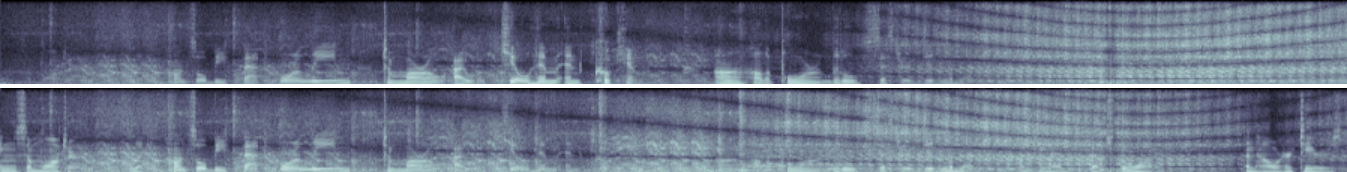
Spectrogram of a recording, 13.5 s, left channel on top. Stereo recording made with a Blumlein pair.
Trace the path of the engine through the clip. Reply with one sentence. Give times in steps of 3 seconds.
You can hear the engine on the right from 0 s, in the centre from 9 s and on the left from 12 s.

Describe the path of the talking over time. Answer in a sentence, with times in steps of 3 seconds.
You can hear the talking on the right from 0 s, in the centre from 3 s and on the right from 9 s.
